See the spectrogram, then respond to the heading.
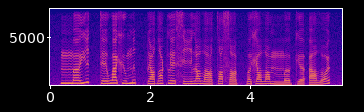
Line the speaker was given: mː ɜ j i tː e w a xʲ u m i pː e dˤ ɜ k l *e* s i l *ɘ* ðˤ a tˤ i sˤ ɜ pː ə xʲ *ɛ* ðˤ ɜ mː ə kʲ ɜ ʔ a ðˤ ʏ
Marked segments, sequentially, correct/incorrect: correct, incorrect: e, incorrect: ɜ

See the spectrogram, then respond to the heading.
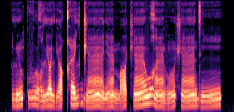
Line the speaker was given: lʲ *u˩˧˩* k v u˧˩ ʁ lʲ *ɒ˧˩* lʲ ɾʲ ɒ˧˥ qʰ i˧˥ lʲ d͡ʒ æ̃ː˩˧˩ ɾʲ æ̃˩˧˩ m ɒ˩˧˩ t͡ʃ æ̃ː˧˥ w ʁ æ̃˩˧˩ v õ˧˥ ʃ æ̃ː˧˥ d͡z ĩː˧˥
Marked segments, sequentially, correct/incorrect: incorrect: ũ˩˧˩, correct

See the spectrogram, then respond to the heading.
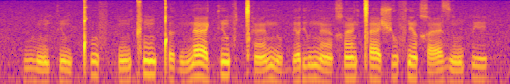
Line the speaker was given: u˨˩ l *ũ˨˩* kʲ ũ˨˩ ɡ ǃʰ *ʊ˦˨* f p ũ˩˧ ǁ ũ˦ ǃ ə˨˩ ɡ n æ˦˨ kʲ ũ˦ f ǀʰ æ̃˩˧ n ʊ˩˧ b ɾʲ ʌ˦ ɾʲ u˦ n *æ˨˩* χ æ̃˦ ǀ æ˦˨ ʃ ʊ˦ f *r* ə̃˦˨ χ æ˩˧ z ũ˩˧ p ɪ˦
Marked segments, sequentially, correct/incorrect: correct, correct, incorrect: æ̃˨˩, incorrect: ɾʲ

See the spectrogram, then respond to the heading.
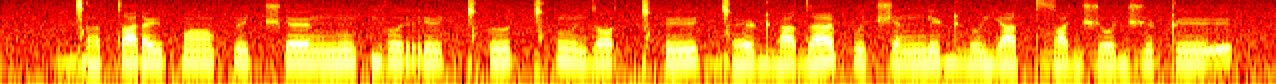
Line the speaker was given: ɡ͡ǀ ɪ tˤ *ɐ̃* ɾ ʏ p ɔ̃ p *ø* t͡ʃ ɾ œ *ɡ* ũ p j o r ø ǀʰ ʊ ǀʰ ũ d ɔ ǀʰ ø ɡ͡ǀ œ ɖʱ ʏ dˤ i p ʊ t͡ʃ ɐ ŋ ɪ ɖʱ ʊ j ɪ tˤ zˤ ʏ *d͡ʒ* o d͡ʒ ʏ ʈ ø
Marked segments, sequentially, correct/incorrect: incorrect: ɐ, correct, incorrect: ŋ, correct

